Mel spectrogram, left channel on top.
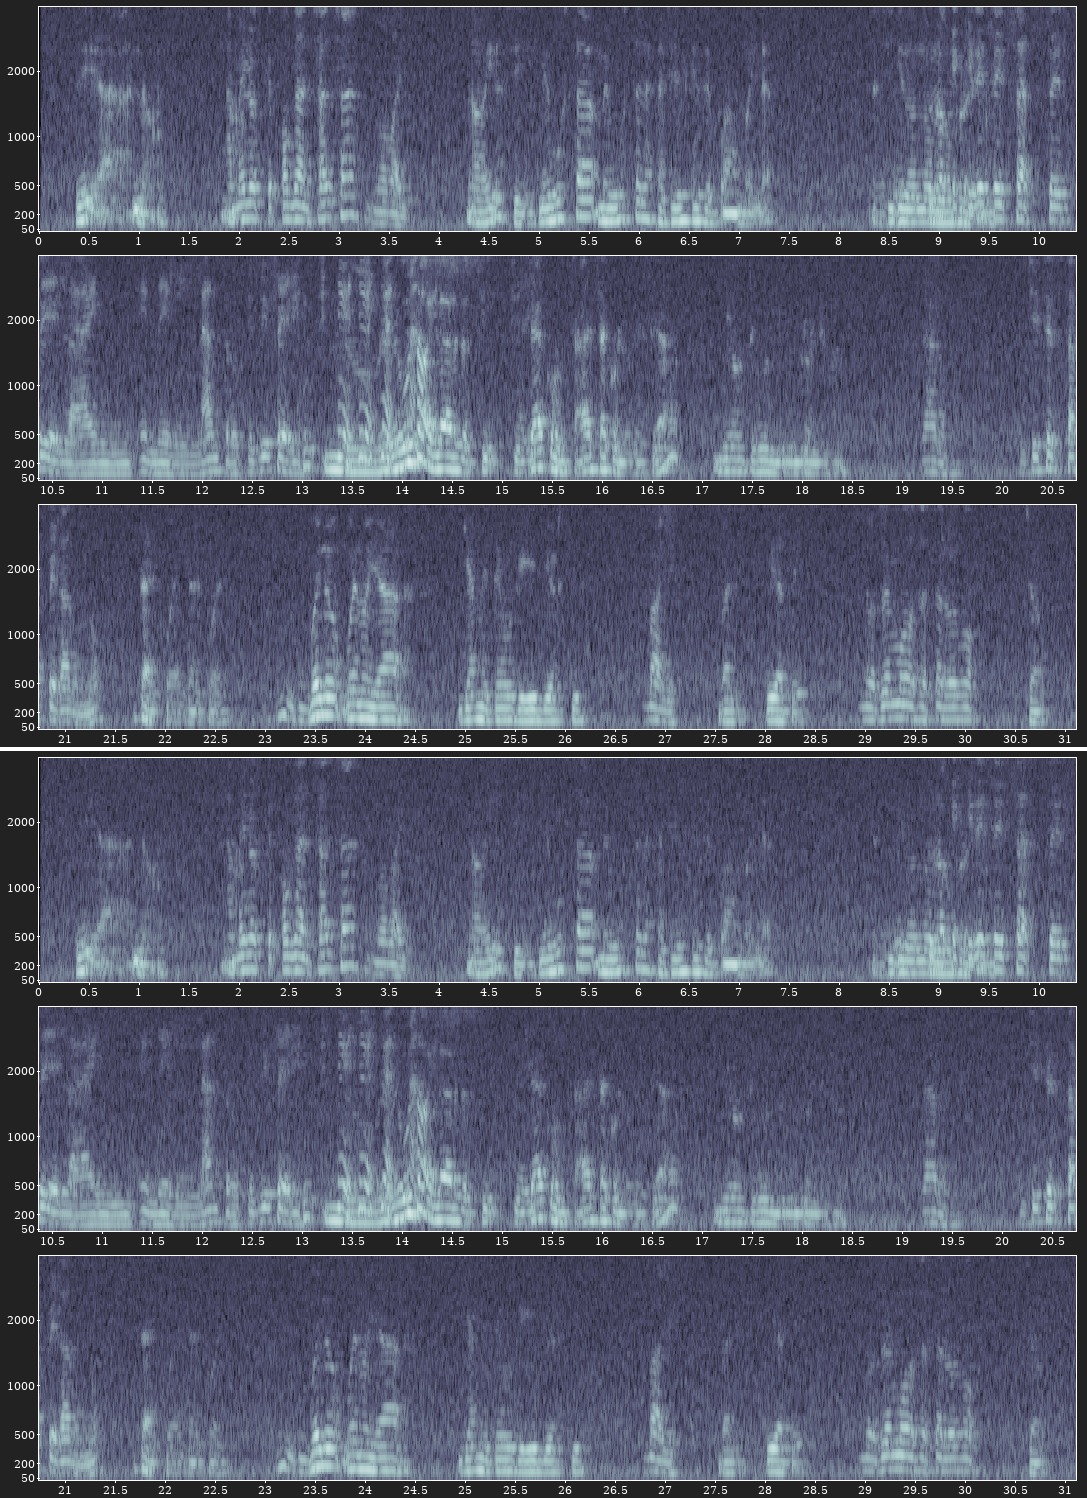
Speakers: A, on the left; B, on the left.
A: sí, ah, no, no.
B: A menos que pongan salsa, no bailo.
A: No, yo sí. Me gusta, me gustan las
B: Ujú.
A: canciones que se puedan bailar. Así
B: Entonces,
A: que no, no
B: Tú
A: me
B: lo
A: hago
B: que
A: problema.
B: quieres es hacerte la en, en el antro, que es diferente.
A: No,
B: <laughs>
A: o sea, me gusta bailar, o sea, sí, si
B: Ahí,
A: sea con salsa, con lo que sea, yo no tengo ningún problema.
B: ujú. claro. El chiste es estar pegado, ¿no?
A: Tal cual, tal cual.
B: <laughs>
A: Bueno, bueno, ya, ya me tengo que ir, Jersey.
B: Vale.
A: Vale, cuídate.
B: Nos vemos. Hasta luego.
A: Chao.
